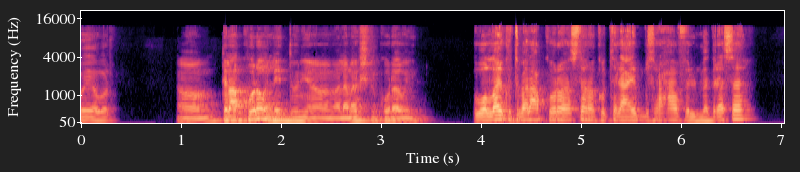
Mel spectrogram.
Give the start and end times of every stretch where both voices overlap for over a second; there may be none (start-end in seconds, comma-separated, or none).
none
